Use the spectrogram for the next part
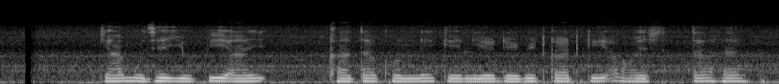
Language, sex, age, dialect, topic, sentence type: Hindi, male, 18-24, Marwari Dhudhari, banking, question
